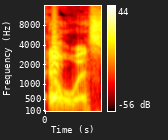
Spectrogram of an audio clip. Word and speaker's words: Elwes: But also, as we found out, it's pronounced Elwes too.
